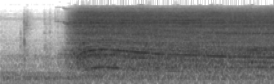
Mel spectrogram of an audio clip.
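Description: A power drill whirs up suddenly and holds a steady, loud high-pitched whine as it bores into cork, close by.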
